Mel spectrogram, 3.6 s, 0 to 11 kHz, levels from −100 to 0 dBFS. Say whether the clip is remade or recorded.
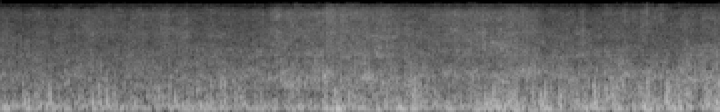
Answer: remade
